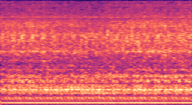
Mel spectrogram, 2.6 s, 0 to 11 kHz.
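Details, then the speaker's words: 1998 Audi A4 B5 2.4L V6, bought as a non-runner. Loud, steady idle with a regular low pulsing clatter that seems to come from underneath the car rather than the exhaust; source not yet pinned down. "that loudness doesn't come from the exhaust I mean there's something coming out from the exhaust some exhaust fumes but uh it's not many sounds like it's coming from under here somewhere"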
